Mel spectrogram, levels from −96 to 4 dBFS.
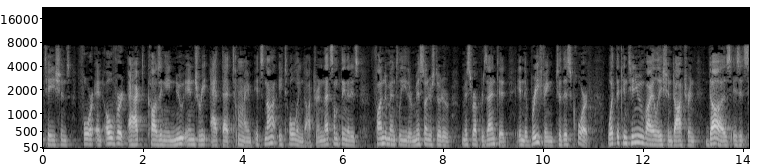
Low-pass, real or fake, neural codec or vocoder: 7.2 kHz; real; none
